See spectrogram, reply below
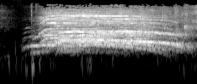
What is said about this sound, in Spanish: tenemos un grito de complicidad con nuestro público para recibir en vivo una propuesta de música fusión que cada noche engalana con su presencia. Este aplauso es para el grupo que ya se incorpora aquí en el escenario tomando posición.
